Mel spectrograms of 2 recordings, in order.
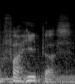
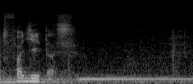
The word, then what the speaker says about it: fajitas: This is pronounced tortilla, not tortilla. One tip. It's also fajitas, not fajitas.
